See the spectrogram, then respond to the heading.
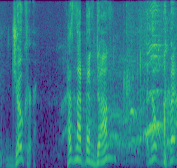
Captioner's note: oohs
